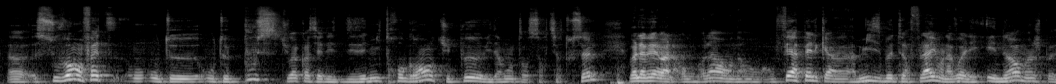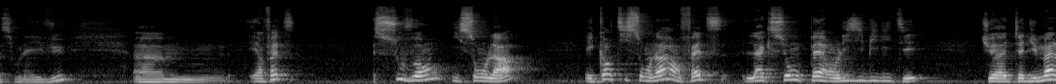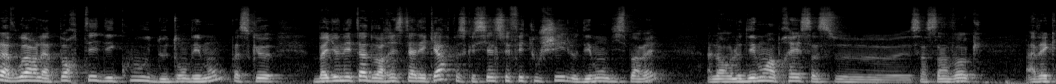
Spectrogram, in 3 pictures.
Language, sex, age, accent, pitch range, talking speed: French, male, 20-39, French, 125-165 Hz, 215 wpm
